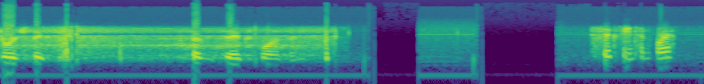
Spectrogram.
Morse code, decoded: none

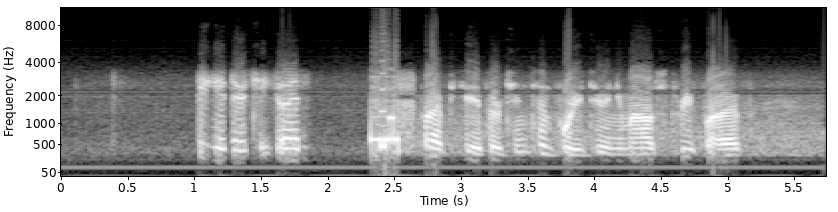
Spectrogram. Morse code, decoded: none

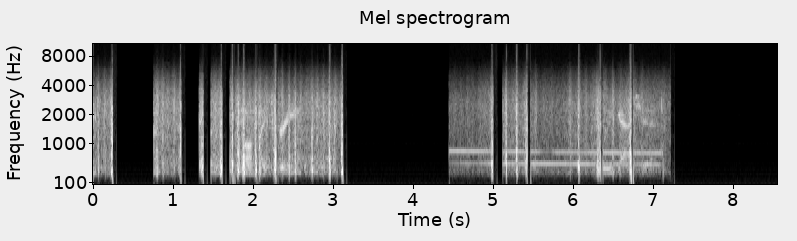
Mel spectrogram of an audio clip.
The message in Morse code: none

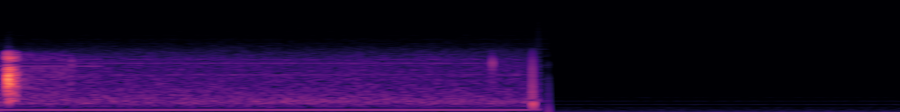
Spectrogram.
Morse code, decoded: none

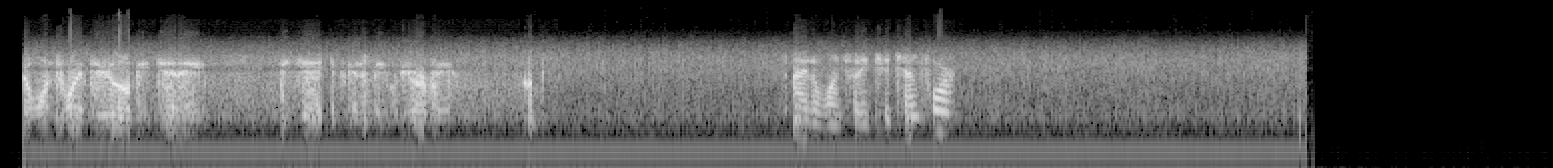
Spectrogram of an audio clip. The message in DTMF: none

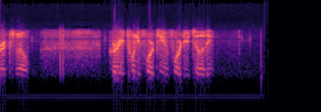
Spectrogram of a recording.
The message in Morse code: none

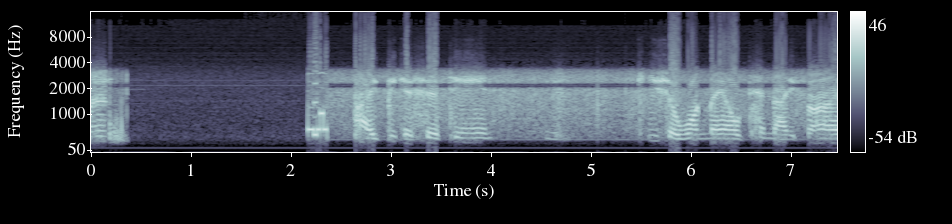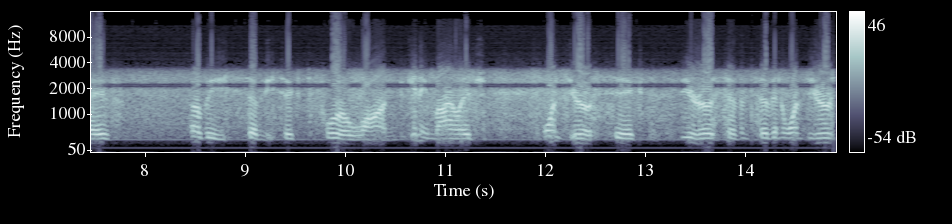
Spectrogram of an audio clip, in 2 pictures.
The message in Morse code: none

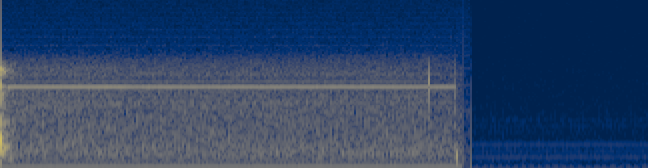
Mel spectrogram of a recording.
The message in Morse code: none

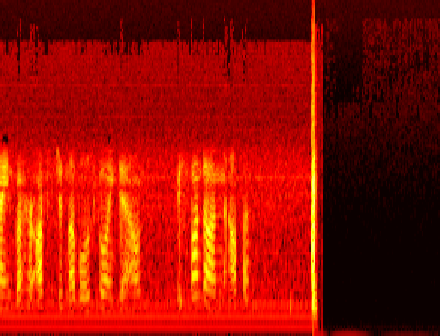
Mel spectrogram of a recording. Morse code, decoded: none

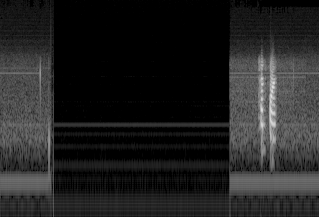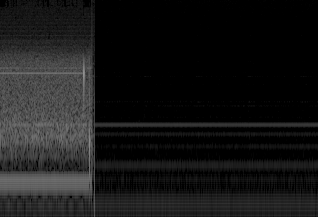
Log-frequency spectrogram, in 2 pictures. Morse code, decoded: none

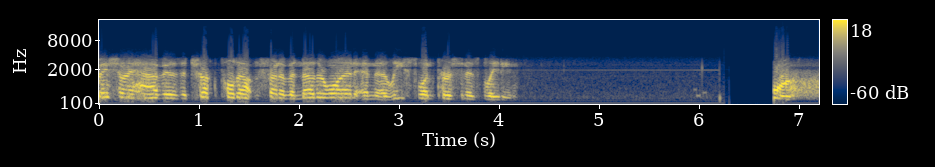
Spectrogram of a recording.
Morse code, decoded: none

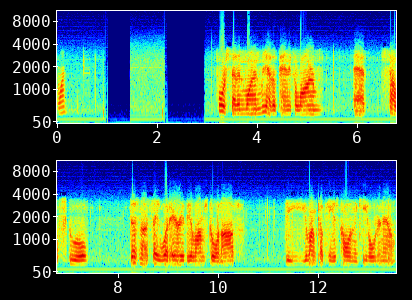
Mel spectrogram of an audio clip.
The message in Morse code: none

